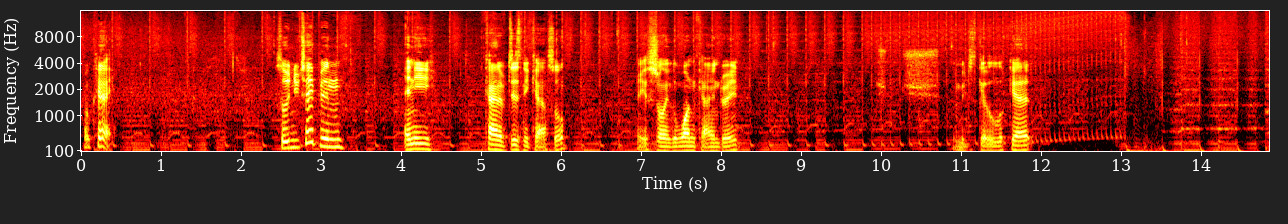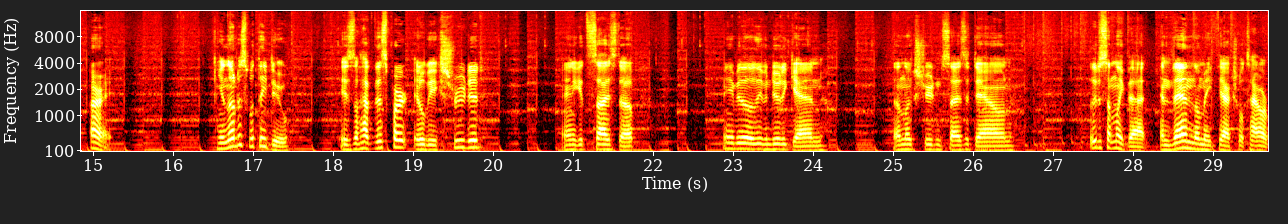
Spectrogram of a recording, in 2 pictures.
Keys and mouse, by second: 0.2 Tab, 1.3 KP_1, 16.7 Tab, 17.4 Tab, 17.6 a, 17.8 b, 18.2-19.7 drag, 18.5 e, 19.7 s, 20.2 e, 22.3-24.9 typing, 26.5 e, 28.0 e, 28.5 s.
